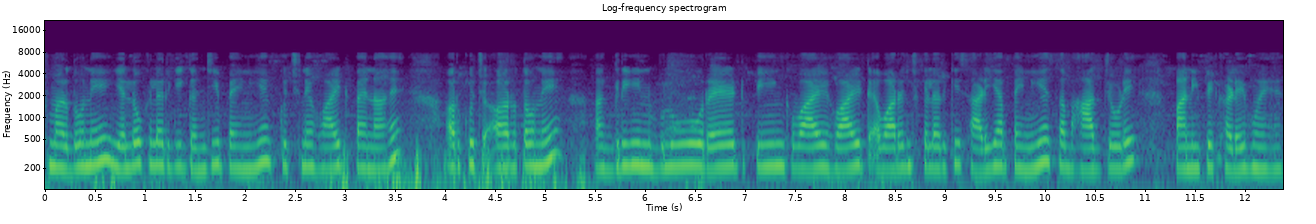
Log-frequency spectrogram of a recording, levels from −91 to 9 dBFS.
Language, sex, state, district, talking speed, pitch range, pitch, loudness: Hindi, female, Uttar Pradesh, Jalaun, 185 wpm, 200-220 Hz, 210 Hz, -22 LUFS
